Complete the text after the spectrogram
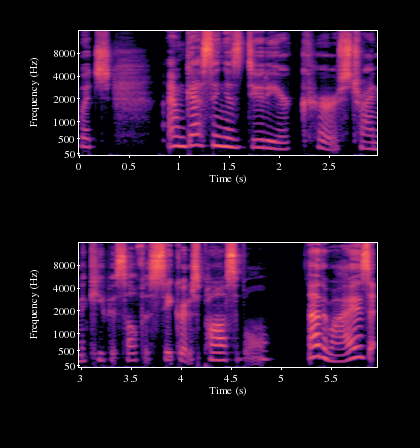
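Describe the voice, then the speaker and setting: Actress as young female vampire, slightly high pitch, playful, wry, curious, casual intimate audio roleplay. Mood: musing, analytical.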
